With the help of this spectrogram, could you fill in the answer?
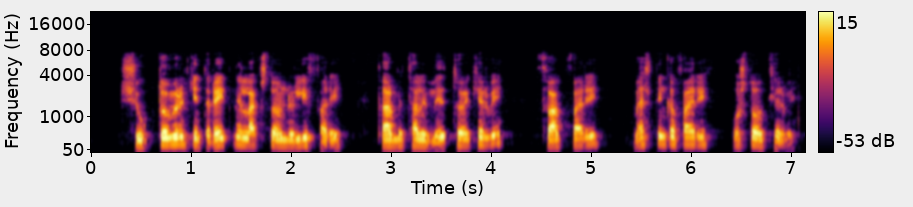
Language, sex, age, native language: Icelandic, male, 40-49, Icelandic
